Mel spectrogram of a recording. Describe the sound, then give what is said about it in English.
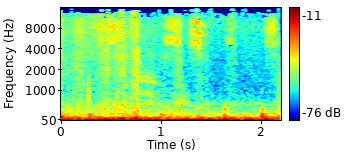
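Scratchy pen or marker strokes drawing a little box during a parenting lesson, a steady, even scraping with a few brief accents and no talk. “And the first, I'll draw this little box over here.”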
